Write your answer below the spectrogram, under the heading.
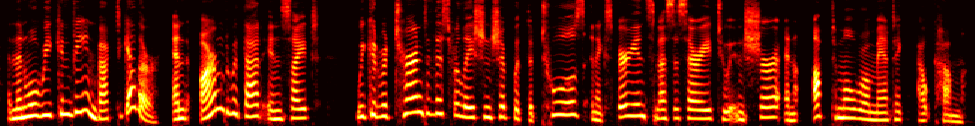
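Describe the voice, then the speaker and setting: Perky, vain female computer character for a dating game, woman actor; gushing, flirtatious, highly melodic, recorded dry. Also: dry recording, close to an everyday voice. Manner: chirpy, gushing, theatrical, self-satisfied. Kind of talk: video game character voice acting.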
